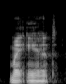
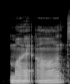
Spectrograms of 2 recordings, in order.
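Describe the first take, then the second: First: Aunt is pronounced in a relaxed, everyday way. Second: Aunt is pronounced in a careful, polished way. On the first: The speaker's natural way of saying it. "That's how I say it" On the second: Adjusted for being on camera. "I never say aunt that way. I only said it that way because we're on camera"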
